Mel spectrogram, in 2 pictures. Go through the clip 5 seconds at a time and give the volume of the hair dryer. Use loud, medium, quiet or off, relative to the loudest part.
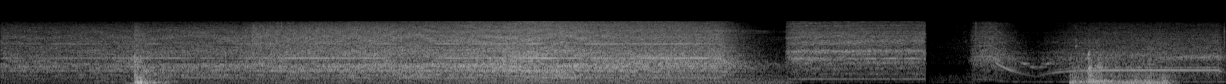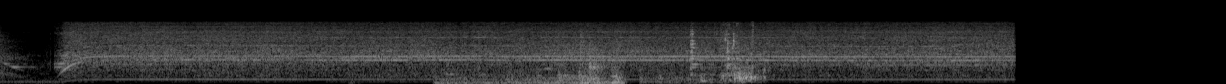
loud, loud, medium, medium, medium.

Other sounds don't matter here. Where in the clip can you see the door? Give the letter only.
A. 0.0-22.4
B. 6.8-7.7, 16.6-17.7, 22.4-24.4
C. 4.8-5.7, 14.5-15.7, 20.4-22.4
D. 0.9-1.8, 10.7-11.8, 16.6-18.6
D.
